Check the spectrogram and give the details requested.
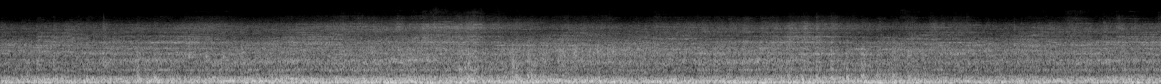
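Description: Double-stack intermodal container well cars of a Florida East Coast Railway freight train rolling past: the steady, loud noise of steel wheels running on the rails, with no break.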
